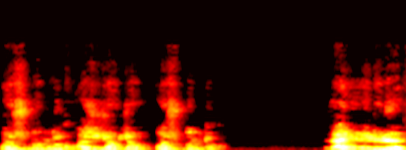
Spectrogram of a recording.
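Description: A man does a raspy, put-on character voice at a fairly slow pace. Slight echo surrounds it. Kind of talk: shadow puppet play. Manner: brash, threatening, comic.

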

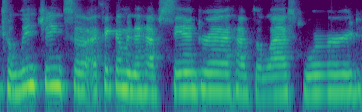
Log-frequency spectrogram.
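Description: A woman with a fairly high pitch, fairly even intonation and an unremarkable speaking voice, against a quiet background. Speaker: Q&A moderator. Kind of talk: Q&A moderation. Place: home room. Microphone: video call.

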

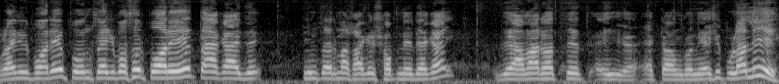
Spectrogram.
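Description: A high-pitched man's voice with fairly even intonation. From Bangladesh, Kushtia. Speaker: local villager, garden owner. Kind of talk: storytelling interview.

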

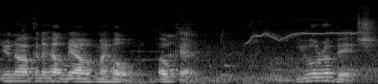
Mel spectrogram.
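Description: Putting on a character voice, a man talks at a fairly high pitch and a fairly quick pace, with a slight echo and clear background noise. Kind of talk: comic overacting. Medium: game stream. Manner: whiny, crude.

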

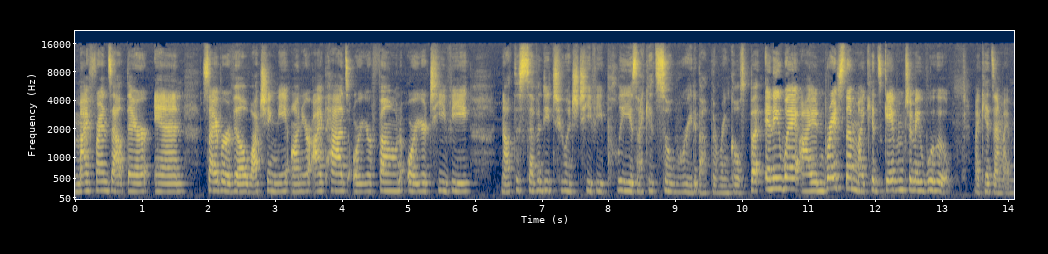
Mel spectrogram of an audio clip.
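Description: With fairly even intonation, a woman talks at a moderate speed. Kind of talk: casual vlog chat. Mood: chatty, slightly serious. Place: office. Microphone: webcam.

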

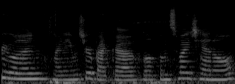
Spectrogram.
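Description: A woman speaks with ordinary pitch variation. Light noise sits in the background. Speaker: vlogger. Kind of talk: casual vlog chat. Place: home room.

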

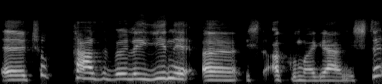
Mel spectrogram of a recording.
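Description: A woman's high-pitched voice with very wide pitch swings, over a quiet background. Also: dry sound with no echo. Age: 40s. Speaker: psychotherapist and author; guest. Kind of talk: interview. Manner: hesitant, many fillers. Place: home room. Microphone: video call.

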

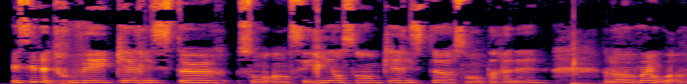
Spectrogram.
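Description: The woman's voice is fairly high, with fairly even intonation. She speaks at a very slow pace. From Quebec. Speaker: physics tutor. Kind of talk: tutorial. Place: home room.

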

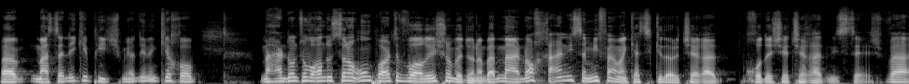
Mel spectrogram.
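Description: A man's medium-pitched voice at a very fast pace, with very wide pitch swings, very even loudness and a quiet background. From US, moved to Iran at age 10. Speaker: podcast guest. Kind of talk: casual chat. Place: studio. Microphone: studio mic.

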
